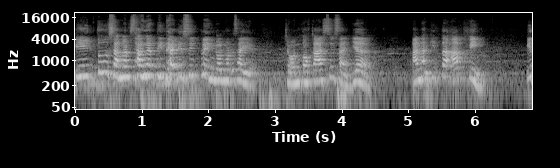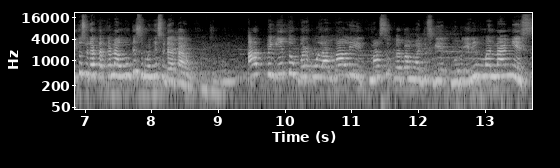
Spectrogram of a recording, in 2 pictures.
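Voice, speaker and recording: Projecting a raised voice at an extremely high pitch, a woman talks at a moderate pace with lively intonation, over noticeable background noise and audible room echo. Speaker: teacher. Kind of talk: staff meeting discussion.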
